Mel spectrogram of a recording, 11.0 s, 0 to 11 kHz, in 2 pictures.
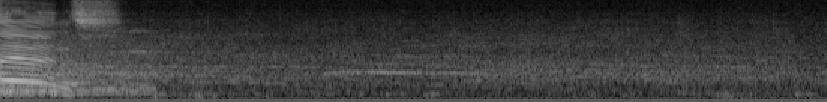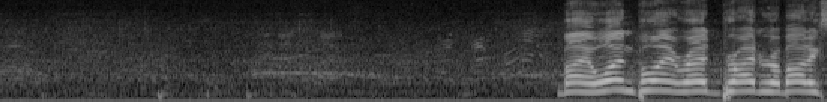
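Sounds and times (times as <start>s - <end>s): distant voices: 0.0s - 1.4s.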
